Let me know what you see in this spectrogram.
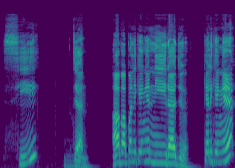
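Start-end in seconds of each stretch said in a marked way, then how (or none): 0.1-1.8 soft low drawn reveal. Shown as a demonstration. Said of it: "तो मिलके बन जाएगा".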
